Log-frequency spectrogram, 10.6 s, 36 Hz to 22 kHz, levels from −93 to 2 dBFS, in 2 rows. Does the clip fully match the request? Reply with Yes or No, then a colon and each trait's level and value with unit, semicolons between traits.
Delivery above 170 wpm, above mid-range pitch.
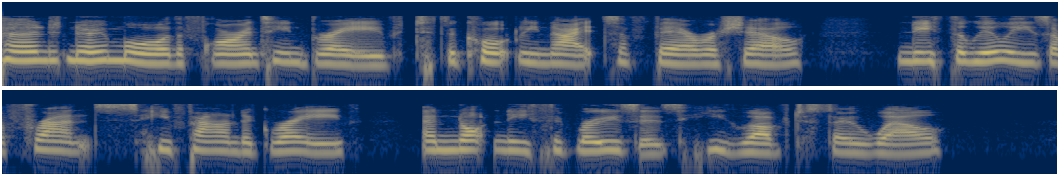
Yes: average, 180 wpm; high, 210 Hz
